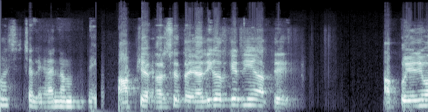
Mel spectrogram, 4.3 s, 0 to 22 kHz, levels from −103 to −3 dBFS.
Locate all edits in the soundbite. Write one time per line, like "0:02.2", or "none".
0:00.9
